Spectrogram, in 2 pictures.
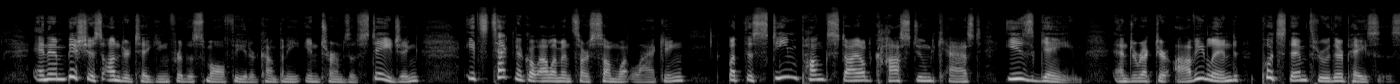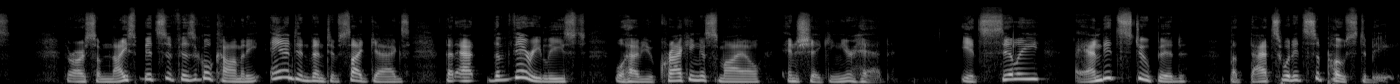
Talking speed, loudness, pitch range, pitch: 160 wpm, -28 LUFS, 130-210 Hz, 160 Hz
